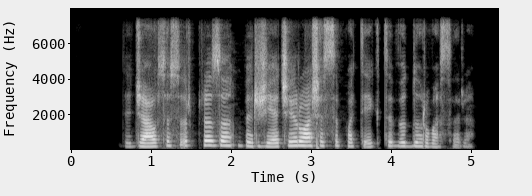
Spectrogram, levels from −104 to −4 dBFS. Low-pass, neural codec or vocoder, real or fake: 7.2 kHz; none; real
